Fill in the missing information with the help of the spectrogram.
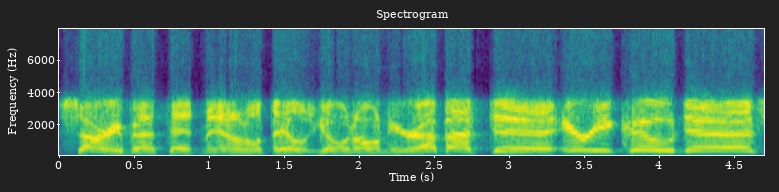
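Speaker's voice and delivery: ordinary talk, nothing marked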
